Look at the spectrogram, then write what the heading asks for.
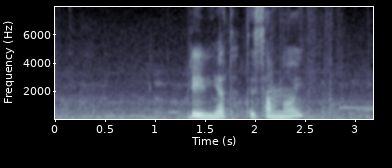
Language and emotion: Russian, neutral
